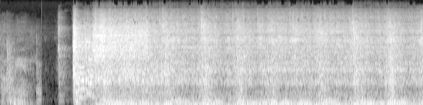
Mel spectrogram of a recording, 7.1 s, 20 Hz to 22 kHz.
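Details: Saab Sonett cranks on the starter with a steady pulsing whir but never catches; spark reaches plugs one and four, but the distributor went in 180 degrees out, so ignition timing is off and the distributor must be flipped.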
